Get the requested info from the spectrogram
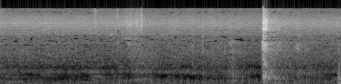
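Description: Gas stove burner hissing steadily under a saucepan of milk being heated. A single sharp click about three seconds in.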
